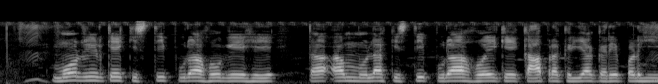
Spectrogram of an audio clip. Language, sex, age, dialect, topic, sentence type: Chhattisgarhi, male, 18-24, Central, banking, question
